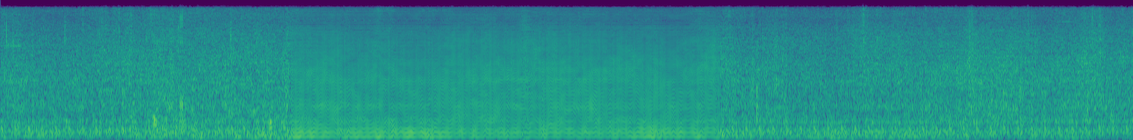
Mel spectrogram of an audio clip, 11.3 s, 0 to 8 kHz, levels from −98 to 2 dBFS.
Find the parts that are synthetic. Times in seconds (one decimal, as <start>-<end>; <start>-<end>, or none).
2.9-7.2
